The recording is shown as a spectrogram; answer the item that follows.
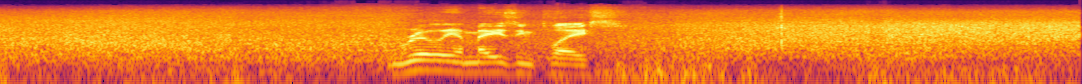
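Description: Whitewater rapids on the Obed River roar steadily up close, blended with wind buffeting the microphone, while someone speaks briefly over the rushing water.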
